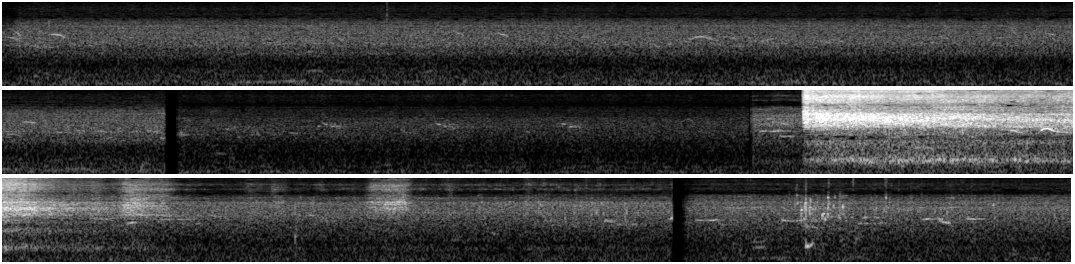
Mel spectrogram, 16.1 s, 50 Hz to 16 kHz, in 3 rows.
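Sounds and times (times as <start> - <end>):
outdoor background noise: 0.0 - 16.0.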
